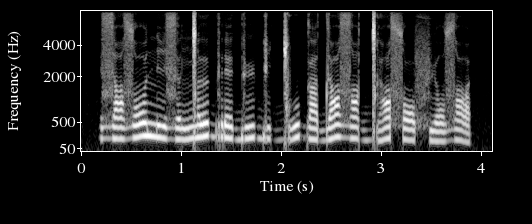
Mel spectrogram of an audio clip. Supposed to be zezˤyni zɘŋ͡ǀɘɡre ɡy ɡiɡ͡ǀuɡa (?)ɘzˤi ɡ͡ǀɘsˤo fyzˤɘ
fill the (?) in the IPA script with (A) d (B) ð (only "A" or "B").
A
